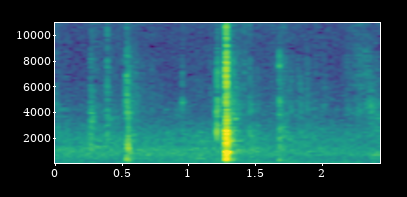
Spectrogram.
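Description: Tennis ball impacts during a rally on a hard court: a faint knock about half a second in, then a sharp, much louder pop a little past the middle.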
